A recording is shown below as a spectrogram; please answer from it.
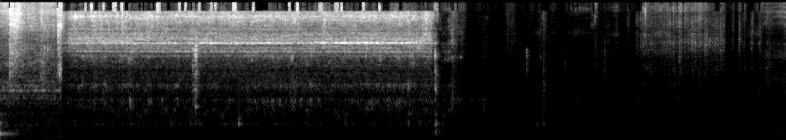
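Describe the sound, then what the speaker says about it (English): A tap runs steadily for a cold rinse while shaving with Proraso, a close broadband hiss for about four seconds before it is shut off, leaving only faint handling sounds and drips. "Cold rinse and back with a second lather."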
